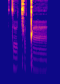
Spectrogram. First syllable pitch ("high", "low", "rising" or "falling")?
low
